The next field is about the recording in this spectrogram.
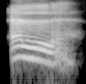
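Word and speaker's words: אֵלֶּה: And the degesh here actually means to hold the lamed sound a little bit, elle, okay? Instead of elle, it's elle. But, you know, a lot of people don't pronounce this anymore, so if you don't say it. If you just say ele, it's okay too. But ele would be a little bit closer.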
